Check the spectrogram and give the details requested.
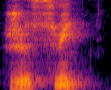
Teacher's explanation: The S at the end, like many consonants, we don't hear them.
